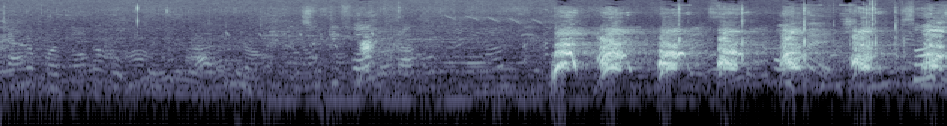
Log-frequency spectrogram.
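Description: Small dog barking repeatedly, about two to three barks a second, starting a little past halfway through and carrying on to the end.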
